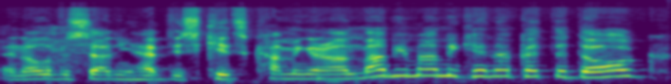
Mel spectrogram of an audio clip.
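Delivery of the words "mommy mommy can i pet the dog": put-on high, eager little kid begging; imitating a child. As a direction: mimic a kid pleading to pet the dog. Kids coming around, voiced.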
